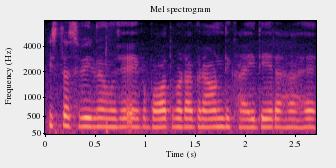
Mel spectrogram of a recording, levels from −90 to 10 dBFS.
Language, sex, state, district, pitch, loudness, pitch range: Hindi, female, Chandigarh, Chandigarh, 220 Hz, -15 LUFS, 215-220 Hz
